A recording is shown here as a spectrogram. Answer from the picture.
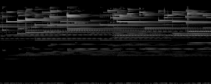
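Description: High, twinkling chimes: many bell-like tones struck in quick succession and left ringing, with nothing low underneath.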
